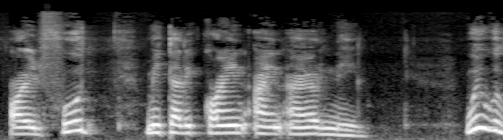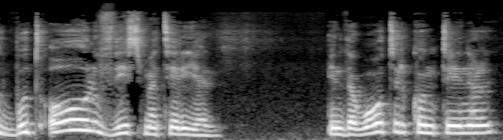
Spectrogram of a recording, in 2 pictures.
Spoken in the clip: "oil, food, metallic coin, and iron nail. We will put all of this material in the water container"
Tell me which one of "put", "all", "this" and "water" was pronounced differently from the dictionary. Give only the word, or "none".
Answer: put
